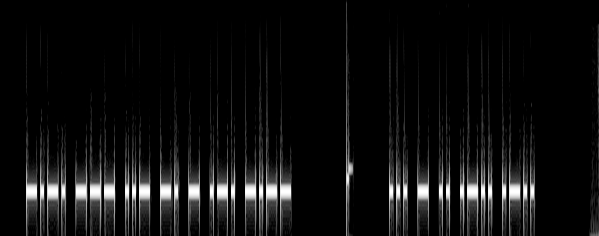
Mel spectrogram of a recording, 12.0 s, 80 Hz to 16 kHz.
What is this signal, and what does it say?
Morse code, heard as a keyed tone, about 17 wpm, 700 Hz. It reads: COUNTRY STILL
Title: Sentences from Top 300 Words - New Word Drill - 17wpm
